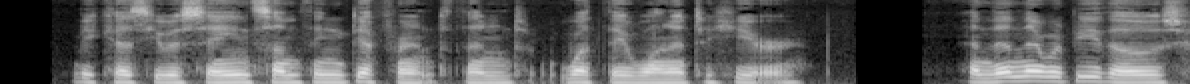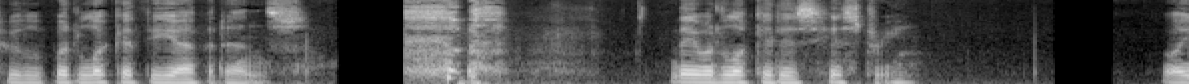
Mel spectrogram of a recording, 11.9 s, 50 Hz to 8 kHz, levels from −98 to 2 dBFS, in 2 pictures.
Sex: male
